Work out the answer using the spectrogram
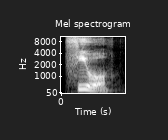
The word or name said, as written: fuel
